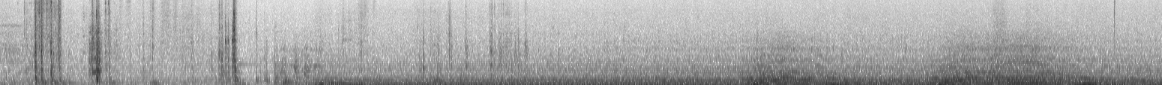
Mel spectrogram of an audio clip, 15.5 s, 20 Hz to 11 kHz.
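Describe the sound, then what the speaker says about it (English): A few clicks and clunks, then a 2009 Audi A4 S-Line engine catches and settles into a quiet low idle, swelling twice as it revs up briefly. "So let's power on the car and see how it sounds."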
